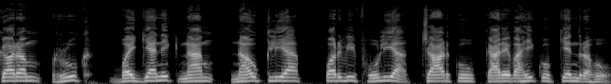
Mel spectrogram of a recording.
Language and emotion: Nepali, neutral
